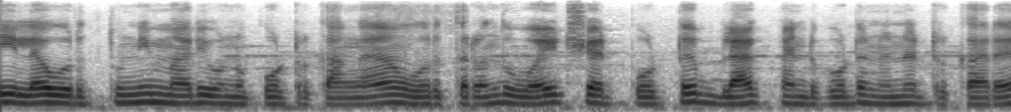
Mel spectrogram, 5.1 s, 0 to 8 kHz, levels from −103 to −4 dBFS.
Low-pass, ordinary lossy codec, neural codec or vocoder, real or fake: 7.2 kHz; Opus, 24 kbps; none; real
